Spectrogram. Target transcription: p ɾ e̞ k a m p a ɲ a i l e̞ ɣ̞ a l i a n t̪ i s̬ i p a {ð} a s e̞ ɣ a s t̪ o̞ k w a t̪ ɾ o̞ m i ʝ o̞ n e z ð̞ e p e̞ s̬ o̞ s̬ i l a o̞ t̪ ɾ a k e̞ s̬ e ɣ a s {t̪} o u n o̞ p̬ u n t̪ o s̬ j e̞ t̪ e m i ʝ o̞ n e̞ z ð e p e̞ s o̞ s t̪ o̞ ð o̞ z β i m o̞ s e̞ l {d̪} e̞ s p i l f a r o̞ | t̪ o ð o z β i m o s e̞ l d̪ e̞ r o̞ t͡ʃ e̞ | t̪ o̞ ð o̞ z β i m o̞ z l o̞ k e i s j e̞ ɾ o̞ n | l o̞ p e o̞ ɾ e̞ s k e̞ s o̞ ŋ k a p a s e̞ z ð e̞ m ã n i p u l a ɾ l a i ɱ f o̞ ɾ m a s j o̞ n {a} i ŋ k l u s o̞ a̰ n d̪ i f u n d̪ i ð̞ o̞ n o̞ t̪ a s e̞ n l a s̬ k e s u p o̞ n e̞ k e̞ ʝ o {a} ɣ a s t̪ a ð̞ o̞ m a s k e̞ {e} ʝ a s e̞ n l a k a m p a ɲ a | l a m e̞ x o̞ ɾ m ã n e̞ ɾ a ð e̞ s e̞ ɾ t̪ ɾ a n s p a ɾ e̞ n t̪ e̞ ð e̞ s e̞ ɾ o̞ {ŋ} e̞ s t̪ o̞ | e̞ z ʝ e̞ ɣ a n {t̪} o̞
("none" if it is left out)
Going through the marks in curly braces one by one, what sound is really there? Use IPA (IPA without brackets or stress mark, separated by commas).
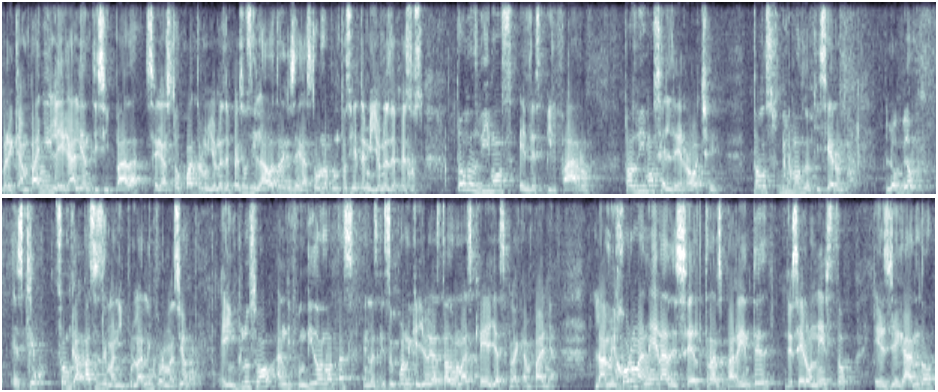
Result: ð, t̪, d̪, e, e, e, n, d̪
